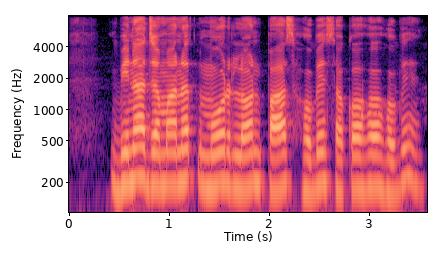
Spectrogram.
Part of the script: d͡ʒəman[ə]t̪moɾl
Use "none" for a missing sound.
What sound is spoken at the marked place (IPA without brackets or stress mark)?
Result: ə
